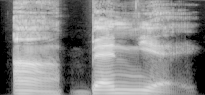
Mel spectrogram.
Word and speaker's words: beignet: the next one beignet beignet remember this GN has a near sound beignet and that's the word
